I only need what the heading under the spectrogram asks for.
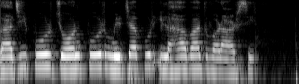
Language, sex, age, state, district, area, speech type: Hindi, female, 18-30, Uttar Pradesh, Ghazipur, rural, spontaneous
